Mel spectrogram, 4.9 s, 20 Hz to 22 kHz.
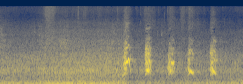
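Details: Female Border Collie named Tir, on her 13th birthday, 23 February 2023, during her first run with sheep: after a quiet start, five sharp barks come in the last two and a half seconds over a low steady rumble.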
